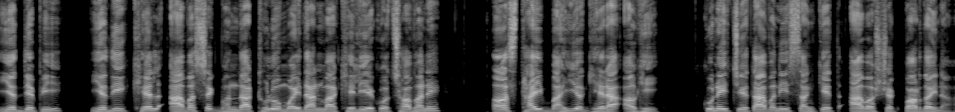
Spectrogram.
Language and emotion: Nepali, neutral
